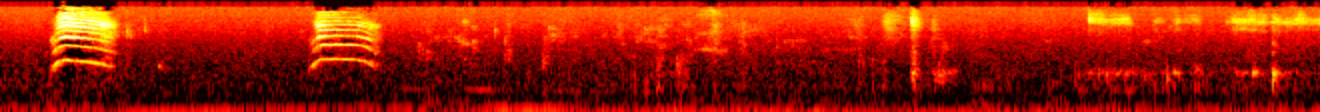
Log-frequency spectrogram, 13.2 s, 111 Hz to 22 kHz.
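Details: Morning of 24 September 2017, Shelby, an estimated two-year-old rescued mother cat, during indoor snuggles, nursing and play: two clear, arching meows early on, then quiet room noise with soft rustles.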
